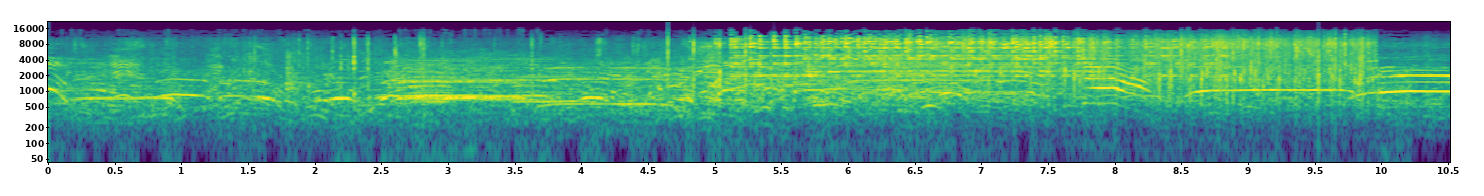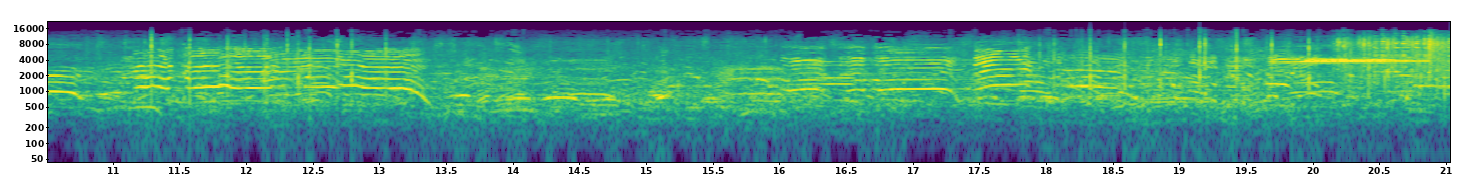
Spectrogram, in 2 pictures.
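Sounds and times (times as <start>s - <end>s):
crowd yelling and cheering: 0.0s - 21.0s.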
